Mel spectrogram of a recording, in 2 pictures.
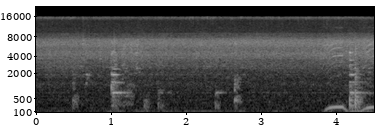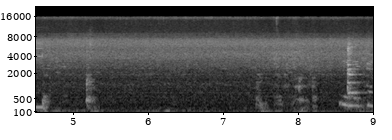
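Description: Chicken frying (bhuna) in oil in an aluminium pot, a steady sizzle, with a spatula stirring and scraping against the pot in scattered knocks. The chicken is being fried until the oil separates. About four seconds in, a brief low voice-like sound comes twice.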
